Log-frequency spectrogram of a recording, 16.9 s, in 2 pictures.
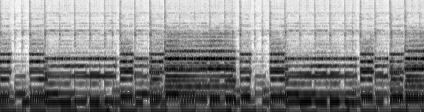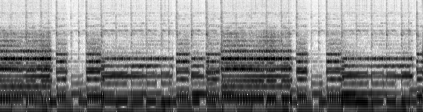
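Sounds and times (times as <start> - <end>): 
rotor organ riff: 0.0 - 16.9.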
